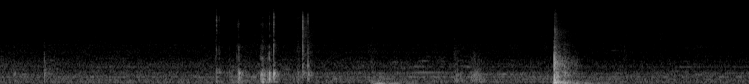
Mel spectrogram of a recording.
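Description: Kitchen handling sounds at a sushi counter: a few quick clicks and clatters about two to three seconds in, then one loud sharp knock about five and a half seconds in. A steady low kitchen hum runs underneath.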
